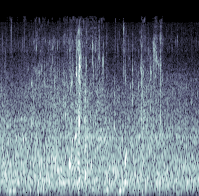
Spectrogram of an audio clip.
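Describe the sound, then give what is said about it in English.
Flowing water of the Tazlina River in Alaska, a soft, steady rushing wash that stays even throughout with no voices. “Okay, so this is the sound of the Tazlina River.”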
